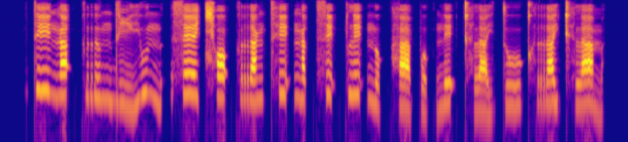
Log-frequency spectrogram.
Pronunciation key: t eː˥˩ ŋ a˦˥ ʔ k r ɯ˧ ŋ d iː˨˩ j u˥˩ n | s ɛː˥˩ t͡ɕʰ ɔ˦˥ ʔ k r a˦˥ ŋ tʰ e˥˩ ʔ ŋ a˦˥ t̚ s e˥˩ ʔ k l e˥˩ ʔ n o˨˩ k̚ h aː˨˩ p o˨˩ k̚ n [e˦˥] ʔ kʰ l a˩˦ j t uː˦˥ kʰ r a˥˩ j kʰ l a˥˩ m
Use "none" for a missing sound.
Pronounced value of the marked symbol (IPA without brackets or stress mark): e˦˥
